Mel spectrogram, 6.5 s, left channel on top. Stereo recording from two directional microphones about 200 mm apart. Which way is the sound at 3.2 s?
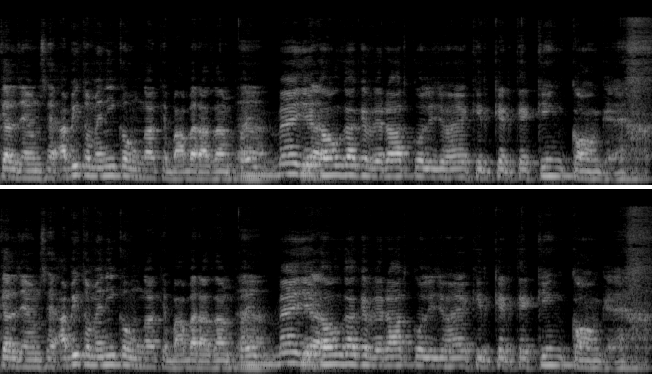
20° left (ahead or behind).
